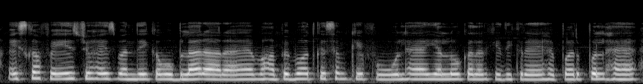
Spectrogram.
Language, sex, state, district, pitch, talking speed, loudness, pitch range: Hindi, female, Uttar Pradesh, Lalitpur, 240 Hz, 250 wpm, -15 LUFS, 235-250 Hz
